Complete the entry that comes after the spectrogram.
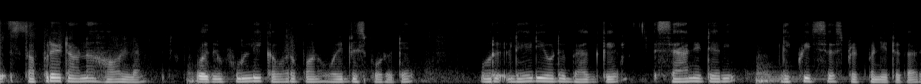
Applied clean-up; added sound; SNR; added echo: neural separator model SepFormer DNS4.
